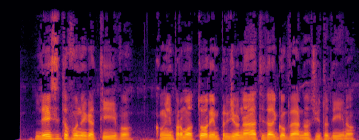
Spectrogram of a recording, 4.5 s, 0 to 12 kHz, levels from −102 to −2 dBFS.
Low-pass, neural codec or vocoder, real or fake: 10.8 kHz; none; real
